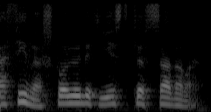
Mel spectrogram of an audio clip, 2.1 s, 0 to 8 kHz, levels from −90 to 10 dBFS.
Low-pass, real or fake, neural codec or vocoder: 7.2 kHz; fake; codec, 16 kHz, 0.5 kbps, FunCodec, trained on Chinese and English, 25 frames a second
